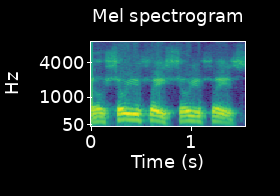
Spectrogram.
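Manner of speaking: mock urging to show his face; coaxing call. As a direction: call out like a cheerful nudge. Urging himself on camera.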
